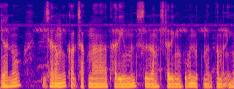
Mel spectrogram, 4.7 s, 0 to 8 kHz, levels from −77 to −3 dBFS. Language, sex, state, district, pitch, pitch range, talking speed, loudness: Garo, male, Meghalaya, South Garo Hills, 90 Hz, 85-95 Hz, 115 wpm, -18 LUFS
